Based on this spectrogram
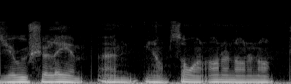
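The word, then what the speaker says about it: ירושלים: Jerusalem is Yerushalayim, and so on and on.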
